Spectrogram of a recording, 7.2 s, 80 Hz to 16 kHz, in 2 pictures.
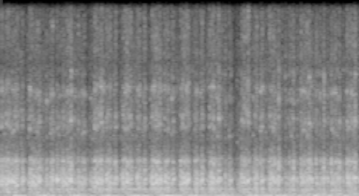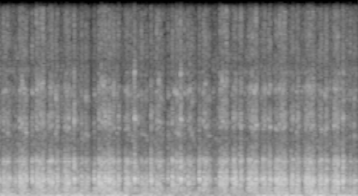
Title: Film cold start 6.0 Powerstroke with some bad injectors.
